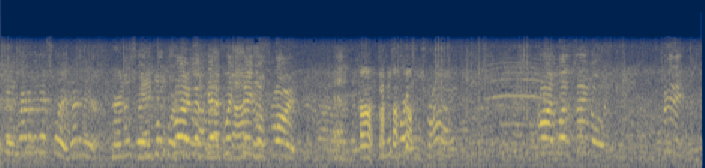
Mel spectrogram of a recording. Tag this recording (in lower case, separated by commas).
speech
